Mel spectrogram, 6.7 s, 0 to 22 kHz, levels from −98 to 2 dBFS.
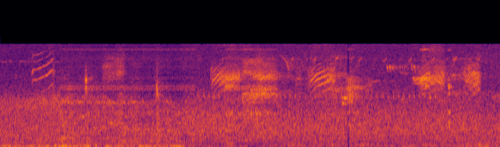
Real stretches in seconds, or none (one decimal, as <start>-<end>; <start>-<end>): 0.0-0.8; 2.6-3.0; 3.7-6.7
